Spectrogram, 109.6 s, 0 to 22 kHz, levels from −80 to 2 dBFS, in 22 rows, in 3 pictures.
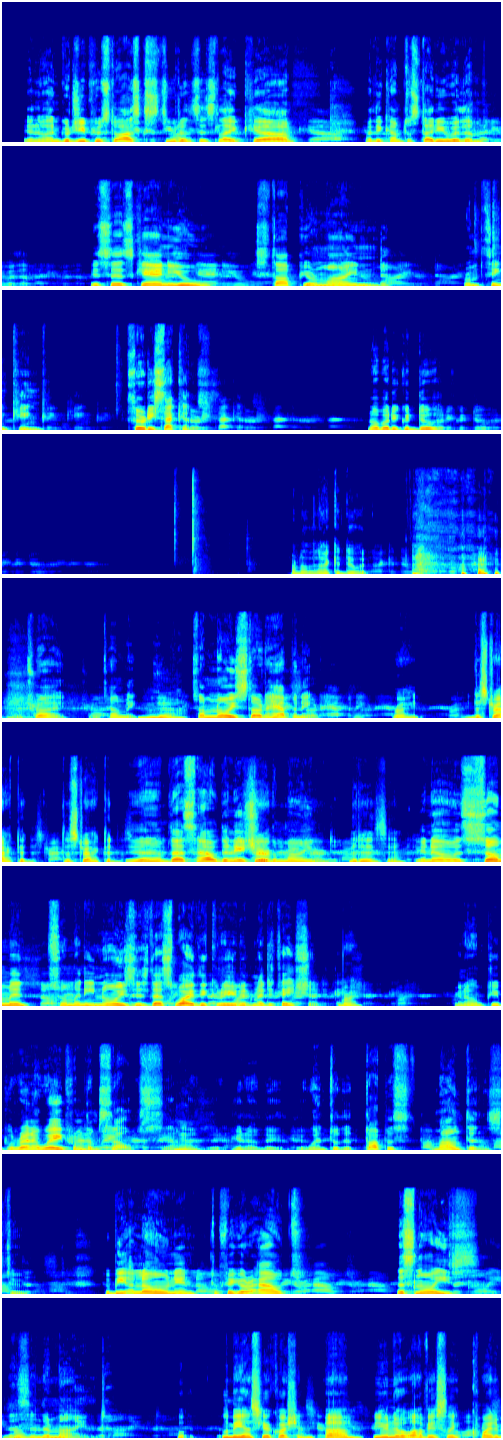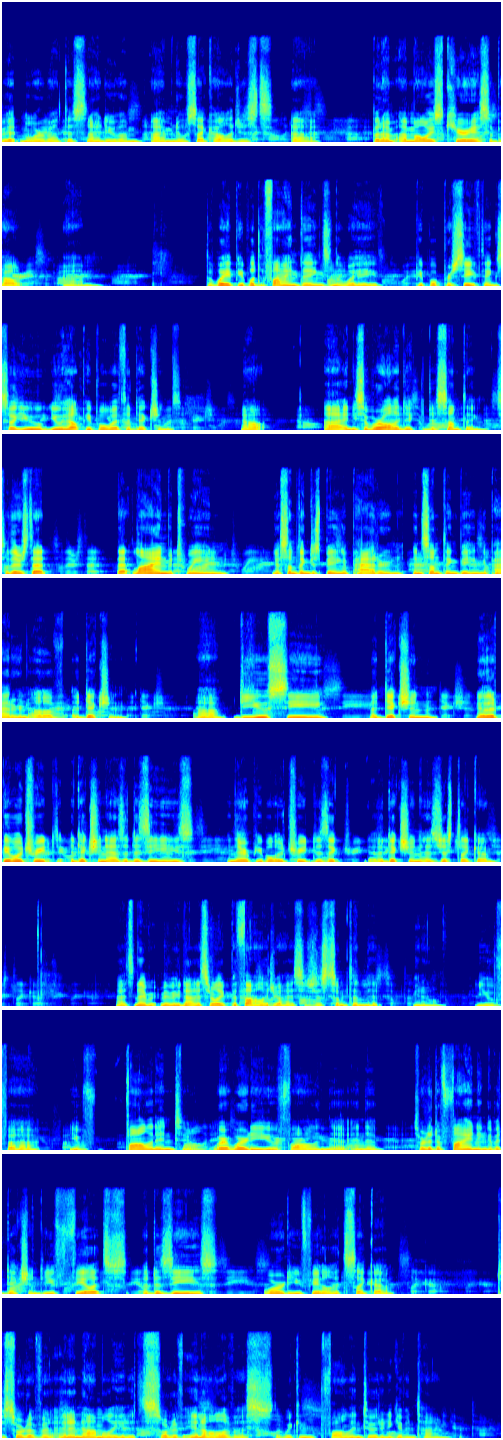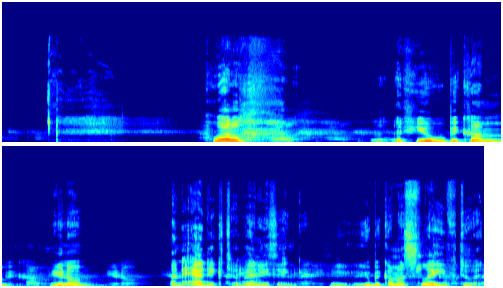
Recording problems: echo of what is said; faint; throughout; 540 ms later, 20 dB below the speech

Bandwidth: 16.5 kHz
